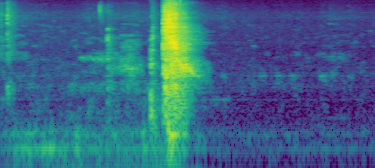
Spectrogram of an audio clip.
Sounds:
Sneeze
